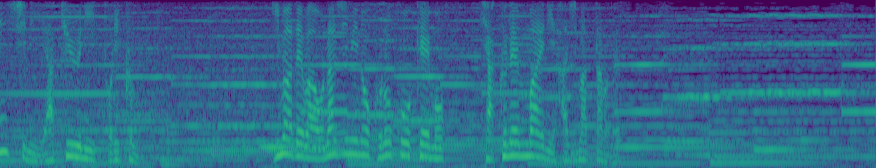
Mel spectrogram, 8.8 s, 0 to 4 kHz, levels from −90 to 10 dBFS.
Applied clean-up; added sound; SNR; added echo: none; none; none; none.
